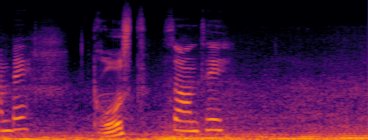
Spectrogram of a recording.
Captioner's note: German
